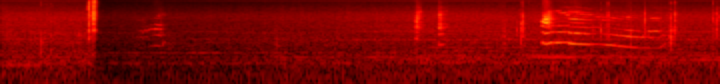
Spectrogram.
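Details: Domestic kitten named Sql, indoors, hunting a fly and seeming to bark at the sun: a sharp click, faint rising chirps, then a run of harmonic, downward-sliding chattering calls near the end, with a quiet room background.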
